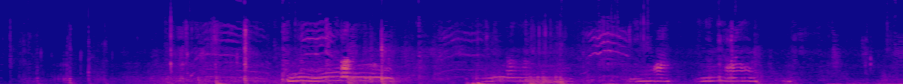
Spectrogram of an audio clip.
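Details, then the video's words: Traditional Siamese (Thai) mother cat indoors in the Netherlands talking to her meowing kitten over a new litter box; several drawn-out, wavering harmonic meows with rising and falling pitch, spaced irregularly, with soft rustling between. "Mother cat talking to her cute meowing kitten"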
